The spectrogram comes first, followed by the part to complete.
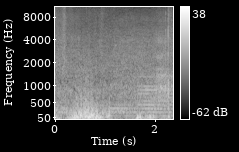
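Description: Wind buffeting a handheld camera's microphone, a loud low rumble in gusts, strongest in the first second. From about a second in, a faint steady hum of several tones joins it.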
